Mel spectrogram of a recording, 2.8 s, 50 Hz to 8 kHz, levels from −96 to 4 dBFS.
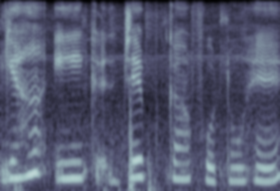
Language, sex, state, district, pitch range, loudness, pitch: Hindi, female, Uttar Pradesh, Deoria, 215-265 Hz, -22 LUFS, 245 Hz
